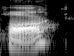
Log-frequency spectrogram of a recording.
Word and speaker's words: Hauk: my name is Hawk uh it's spelled with a u but pronounced like the bird uh I am a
